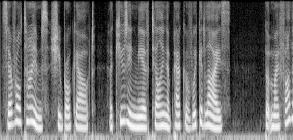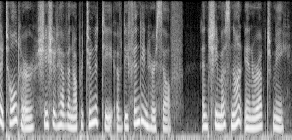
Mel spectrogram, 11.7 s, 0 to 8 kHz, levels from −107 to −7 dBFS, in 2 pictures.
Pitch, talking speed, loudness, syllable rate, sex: 210 Hz, 170 wpm, -17 LUFS, 5.0 syllables/s, female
